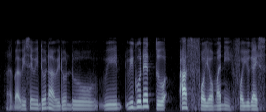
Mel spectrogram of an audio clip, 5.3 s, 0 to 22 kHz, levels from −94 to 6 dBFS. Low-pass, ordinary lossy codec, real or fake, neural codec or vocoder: 5.4 kHz; none; real; none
